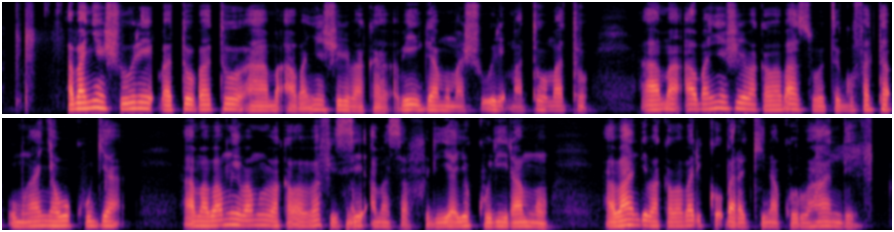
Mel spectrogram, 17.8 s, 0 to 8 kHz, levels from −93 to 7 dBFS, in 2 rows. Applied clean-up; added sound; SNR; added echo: none; none; none; none.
